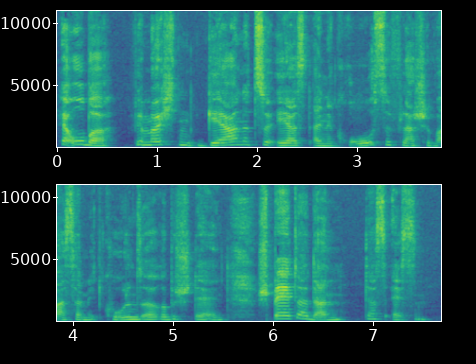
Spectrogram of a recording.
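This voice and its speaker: A woman's voice: mid-range voice, unhurried, few pauses, a little mellow, breathy edge. A woman reading aloud as a stubborn middle-aged husband set in his habits, in a plain, slightly pleading tone.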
